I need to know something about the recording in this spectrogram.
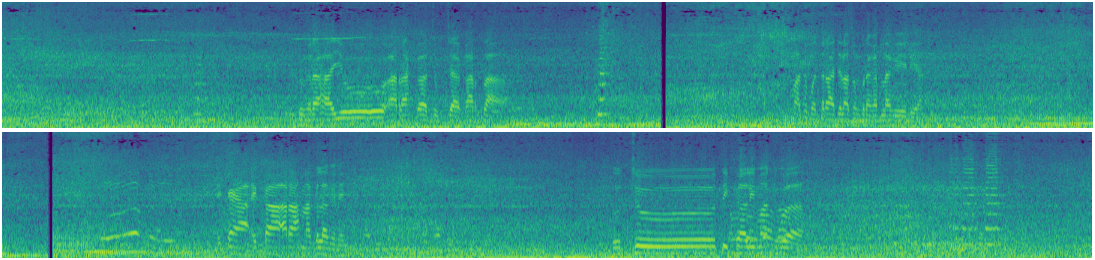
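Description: Cars, buses and motorbikes rumble past on a busy road.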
